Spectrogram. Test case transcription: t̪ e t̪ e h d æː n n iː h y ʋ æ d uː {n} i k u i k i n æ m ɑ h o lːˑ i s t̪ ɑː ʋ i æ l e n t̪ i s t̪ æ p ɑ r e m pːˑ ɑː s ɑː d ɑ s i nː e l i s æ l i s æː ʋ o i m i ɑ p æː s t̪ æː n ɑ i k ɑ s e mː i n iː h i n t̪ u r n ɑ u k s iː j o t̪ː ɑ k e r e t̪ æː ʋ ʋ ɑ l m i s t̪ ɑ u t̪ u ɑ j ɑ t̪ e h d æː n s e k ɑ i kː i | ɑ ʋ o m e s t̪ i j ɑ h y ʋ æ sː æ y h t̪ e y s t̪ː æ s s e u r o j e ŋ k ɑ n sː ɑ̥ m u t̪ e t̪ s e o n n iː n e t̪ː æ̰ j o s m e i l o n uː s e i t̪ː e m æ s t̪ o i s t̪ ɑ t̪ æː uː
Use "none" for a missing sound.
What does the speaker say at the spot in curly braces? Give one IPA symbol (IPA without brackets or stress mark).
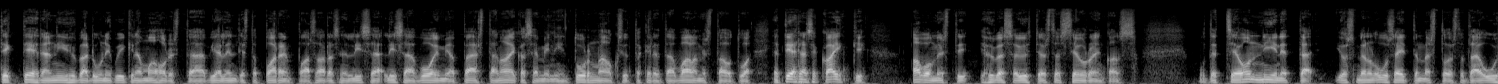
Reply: n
